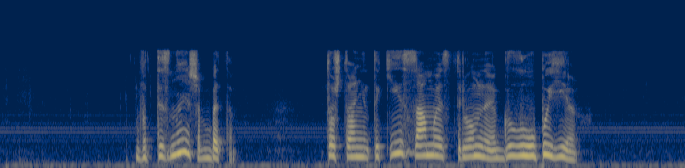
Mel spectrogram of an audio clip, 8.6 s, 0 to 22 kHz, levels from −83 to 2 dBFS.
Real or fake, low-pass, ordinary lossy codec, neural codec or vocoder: real; 7.2 kHz; none; none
